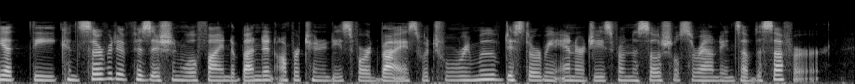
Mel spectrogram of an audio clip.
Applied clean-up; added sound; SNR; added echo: none; none; none; none.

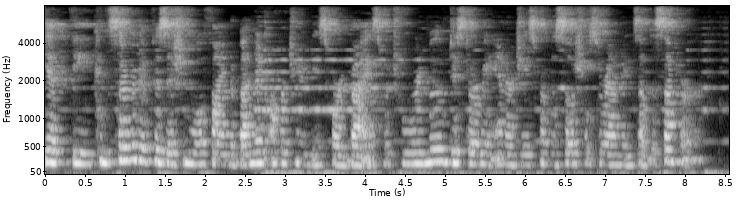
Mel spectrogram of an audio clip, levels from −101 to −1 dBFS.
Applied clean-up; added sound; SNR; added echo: classical method WPE with log-MMSE.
